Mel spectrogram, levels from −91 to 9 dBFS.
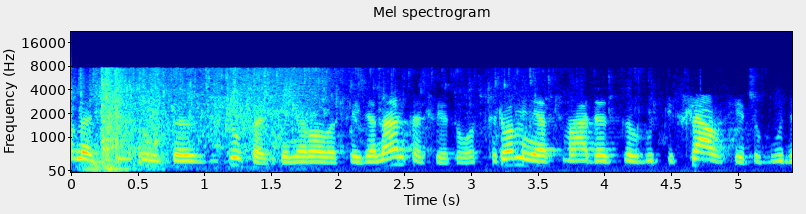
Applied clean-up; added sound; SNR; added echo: none; Bathtub (filling or washing) / Splash, splatter; 10 dB; none.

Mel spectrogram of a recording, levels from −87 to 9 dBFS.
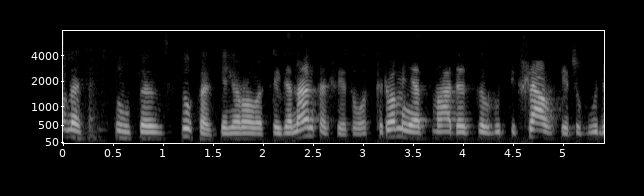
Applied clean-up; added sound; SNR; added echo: neural mask model DeepFilterNet 3.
